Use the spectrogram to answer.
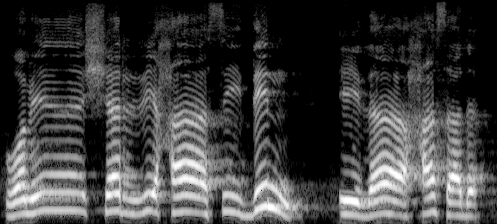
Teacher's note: جب نون ساکن نون تنوین کے بعد آگے حروف ہلکی میں سکارہ فاد ہے تو وہاں پہ اظہار ہوتا ہے، تو یہاں پہ حاسدن کے اندر دو زیر کے بعد آگے حروف ہلکی میں حمزہ آ رہا ہے تو یہاں پہ اظہار ہوگا۔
